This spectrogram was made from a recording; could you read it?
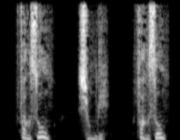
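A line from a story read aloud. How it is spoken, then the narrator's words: Shouting. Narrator (Chinese): 另一个嚷道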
